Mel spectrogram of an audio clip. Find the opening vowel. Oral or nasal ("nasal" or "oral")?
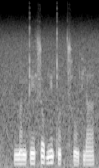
nasal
